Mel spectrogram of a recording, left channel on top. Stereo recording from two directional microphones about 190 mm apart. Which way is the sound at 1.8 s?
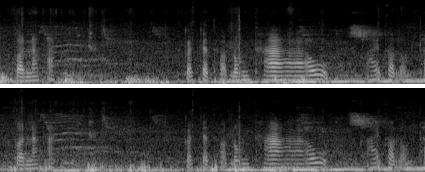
10° left (ahead or behind).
